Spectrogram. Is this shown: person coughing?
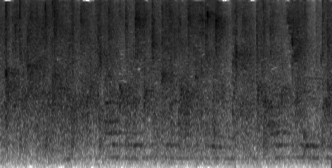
no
